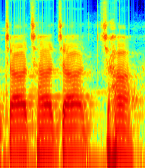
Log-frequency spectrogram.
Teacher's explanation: च, छ, ज, झ तालव्य स्पर्श व्यंजन है। लेकिन इनके उच्चारण में स्पर्श के बाद हवा कुछ रगड़कर यानी संघर्ष के साथ बाहर निकलती है। इसलिए इन्हें स्पर्श संघर्षी कहते हैं।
